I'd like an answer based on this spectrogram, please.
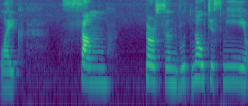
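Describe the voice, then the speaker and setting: A woman with a Russian accent speaks in a medium pitch. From Far East Russia. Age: 30s. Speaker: vlogger. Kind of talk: personal vlog monologue. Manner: halting, with fillers.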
